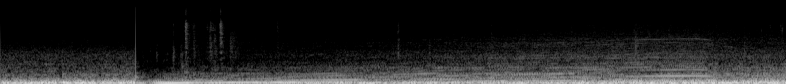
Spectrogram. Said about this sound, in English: So I should be able to do a quick 0-60 because I'm on a very, very quiet road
